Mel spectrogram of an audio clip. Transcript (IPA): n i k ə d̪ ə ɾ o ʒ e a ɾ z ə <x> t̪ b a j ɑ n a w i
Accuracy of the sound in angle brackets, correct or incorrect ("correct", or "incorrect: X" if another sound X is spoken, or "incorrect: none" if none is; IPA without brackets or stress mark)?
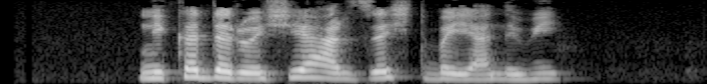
incorrect: ʃ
